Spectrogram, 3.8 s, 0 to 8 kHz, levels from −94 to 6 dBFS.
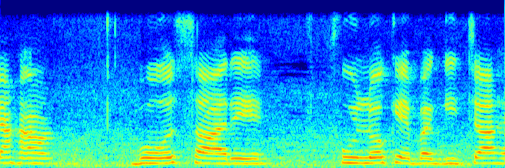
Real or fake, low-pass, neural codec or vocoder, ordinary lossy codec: real; 7.2 kHz; none; none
